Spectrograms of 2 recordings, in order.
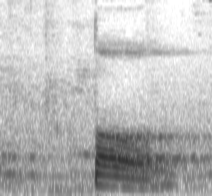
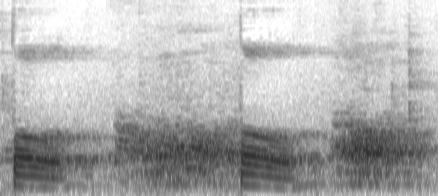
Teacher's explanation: jadi ujung lidah menempel dengan pangkal gigi seri atas dan pangkal lidahnya naik, isti'la. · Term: huruf ujung lidah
